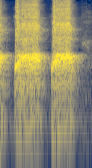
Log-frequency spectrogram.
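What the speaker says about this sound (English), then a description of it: "You can practice by doing quacks in a series like this" Two loud, drawn-out quacks blown on a duck call, close and clear, each a raspy nasal burst with a short gap between them.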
